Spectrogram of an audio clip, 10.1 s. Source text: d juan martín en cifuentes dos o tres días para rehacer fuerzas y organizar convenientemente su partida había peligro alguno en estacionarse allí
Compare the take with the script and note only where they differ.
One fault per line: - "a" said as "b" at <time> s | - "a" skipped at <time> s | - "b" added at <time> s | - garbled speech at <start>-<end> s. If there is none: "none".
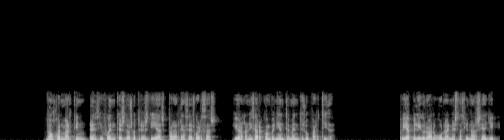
none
